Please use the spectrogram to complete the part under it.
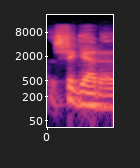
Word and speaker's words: Shigeta: Well, Shigeta is how I pronounce it.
